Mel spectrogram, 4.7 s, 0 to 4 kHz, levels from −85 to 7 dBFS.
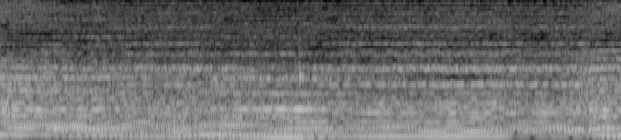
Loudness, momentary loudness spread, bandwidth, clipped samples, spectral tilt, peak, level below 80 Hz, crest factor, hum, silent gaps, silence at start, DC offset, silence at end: -23 LUFS; 4 LU; 4 kHz; under 0.1%; -12 dB/octave; -10 dBFS; -30 dBFS; 12 dB; none; none; 0 s; under 0.1%; 0 s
